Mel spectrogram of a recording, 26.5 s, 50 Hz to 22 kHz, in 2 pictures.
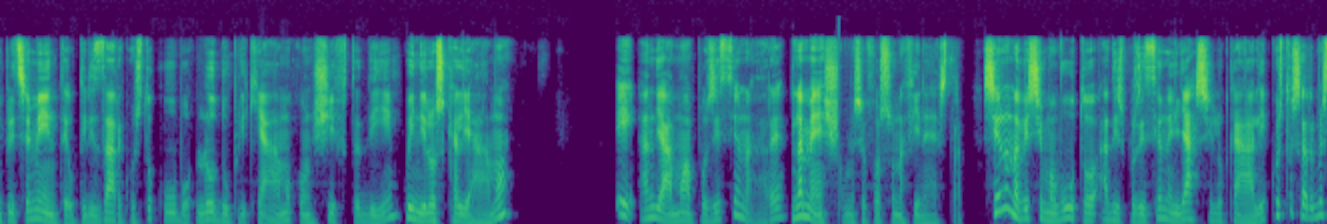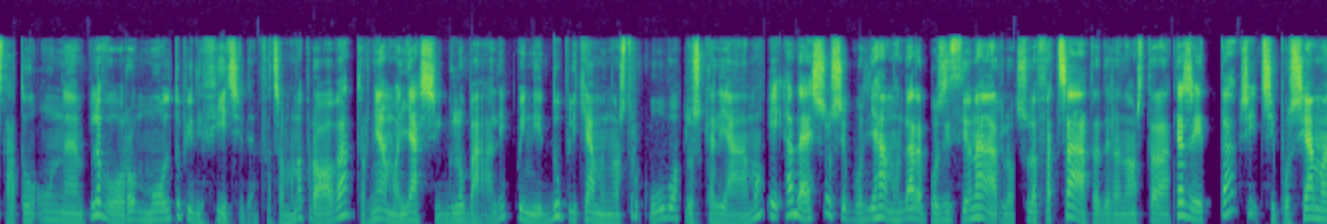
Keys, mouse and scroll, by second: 3.5 shift+d, 4.8 s, 7.0-7.8 drag, 8.9-9.7 shift+middle drag, 16.1-17.9 drag, 18.2 click, 19.6 shift+d, 21.0 scroll up 1, 21.0-25.4 middle drag, 25.9 g.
